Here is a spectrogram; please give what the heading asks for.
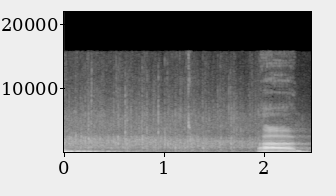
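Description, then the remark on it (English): An audience at the first in-person service of the morning claps steadily for about two seconds in praise of God, a dense even patter of many hands, before a man's voice cuts in loudly near the end. “Let's give God a hand clap of praise, would you, that we can do that.”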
